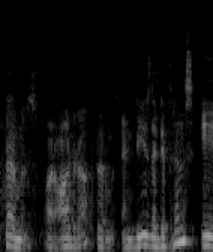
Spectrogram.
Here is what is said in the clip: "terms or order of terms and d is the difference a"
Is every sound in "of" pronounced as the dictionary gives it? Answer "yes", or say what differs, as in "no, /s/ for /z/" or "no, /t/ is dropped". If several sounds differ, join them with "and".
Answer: no, /p/ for /v/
